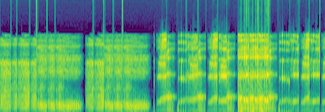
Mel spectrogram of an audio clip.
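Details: Person burping: a series of loud, prolonged, rumbling belches with brief pauses between.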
